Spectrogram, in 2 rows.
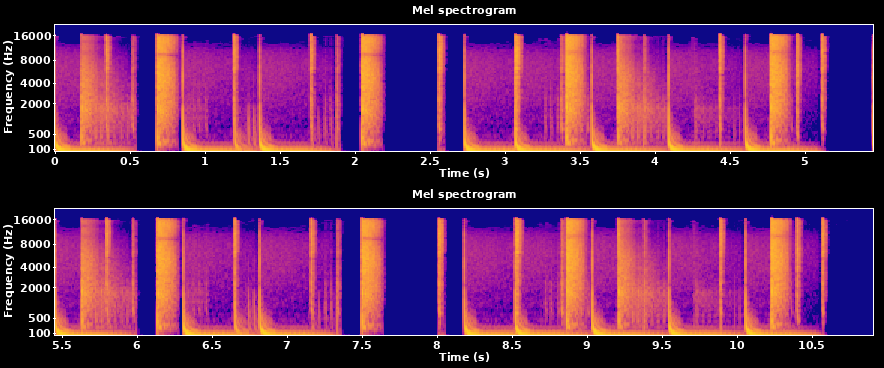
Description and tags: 88bpm fx A+B pattern (Maneki Neko)
engineering, beat, PO-12, drums, teenage, operator, drum-loop, pocket, machine, neko, maneki, mxr, cheap, 88bpm, Monday, distortion, loop, percussion-loop, rhythm, drum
